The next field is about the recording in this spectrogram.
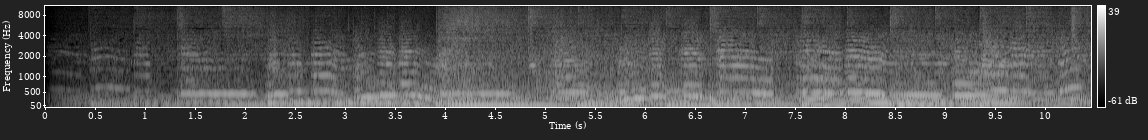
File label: guitar solo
